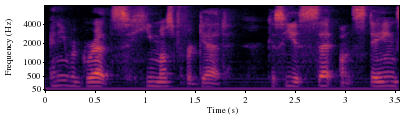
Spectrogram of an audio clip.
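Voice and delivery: low, subdued gloom; a little emo. Acted. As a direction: narrate it quietly, sinking into mock melancholy. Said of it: "is now a little emo".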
